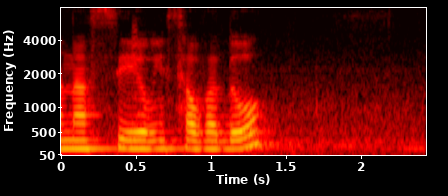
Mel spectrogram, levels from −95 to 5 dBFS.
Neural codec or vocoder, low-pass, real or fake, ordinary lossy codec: none; none; real; none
